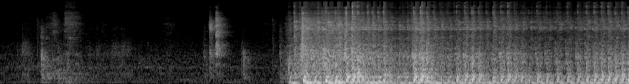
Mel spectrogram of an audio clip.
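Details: 1981 Honda XL500S single, first start from stone cold after oil change, air filter and makeshift fuel tank: a few kicks, then it fires and holds a steady, slightly uneven thumping idle; carb not leaking, owner hears a possible leak somewhere.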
